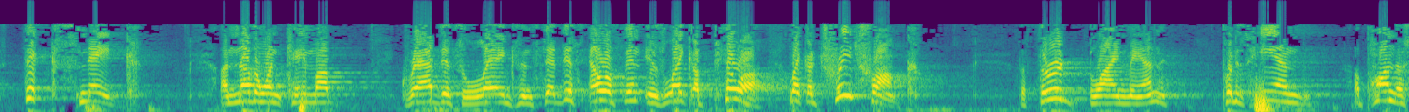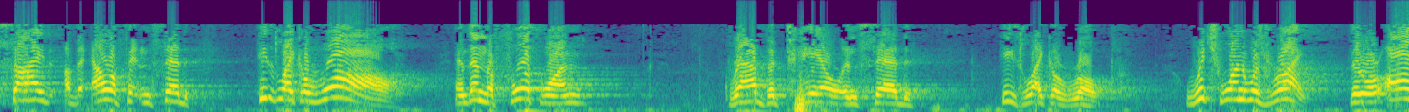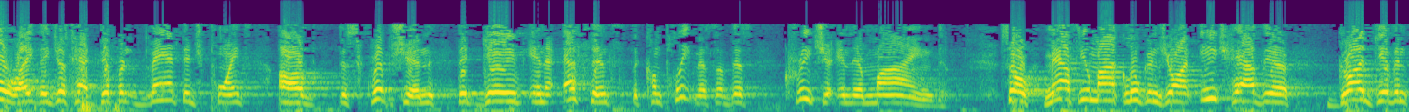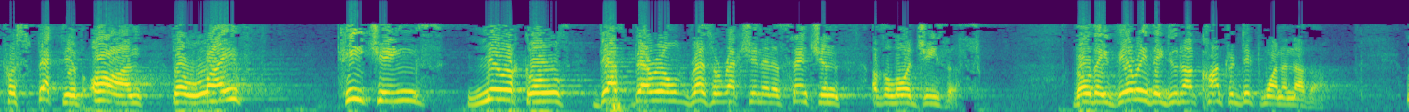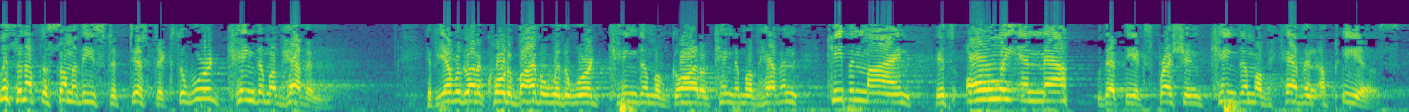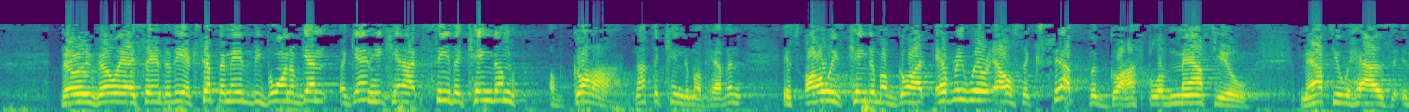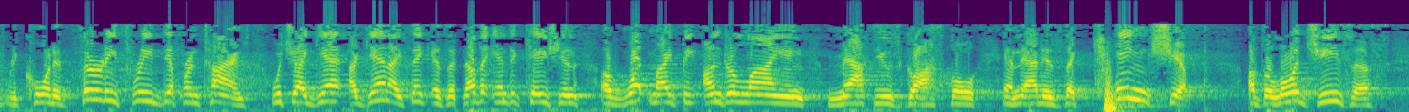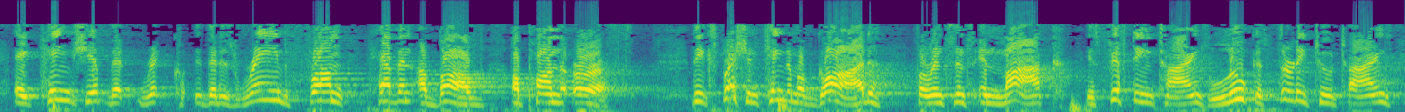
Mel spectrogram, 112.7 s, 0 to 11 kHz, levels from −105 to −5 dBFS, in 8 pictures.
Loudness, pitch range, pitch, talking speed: -9 LUFS, 190-245 Hz, 215 Hz, 135 wpm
